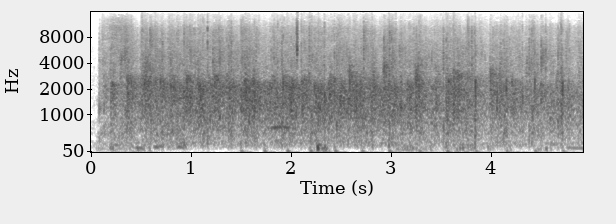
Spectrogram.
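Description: Sustained audience applause for a columnist's segment at the end of the Studio 404 show, a dense wash of many hands clapping at a steady, fairly loud level for the full five seconds, with a faint murmur of voices underneath.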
